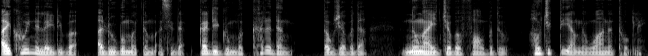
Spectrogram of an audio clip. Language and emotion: Manipuri, sad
